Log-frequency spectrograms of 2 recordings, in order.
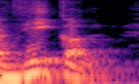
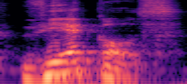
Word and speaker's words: vehicles: তো এই ভেহিকলস শব্দটাকে অনেকে ভুলভাবে উচ্চারণ করে বলে ভেহিকল বা ভিকল, তো এটা না বলে আমাদের ভালো উচ্চারণ হলো ভেহিকলস।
